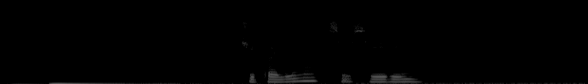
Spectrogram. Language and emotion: Russian, neutral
